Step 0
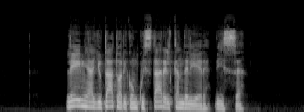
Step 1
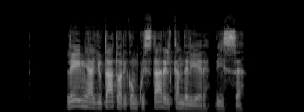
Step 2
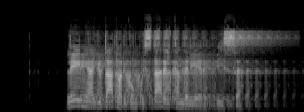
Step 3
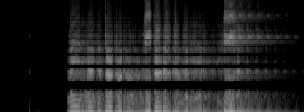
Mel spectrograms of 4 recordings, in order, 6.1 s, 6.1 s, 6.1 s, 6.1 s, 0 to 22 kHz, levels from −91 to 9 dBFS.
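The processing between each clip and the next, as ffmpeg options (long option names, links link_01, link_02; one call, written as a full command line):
ffmpeg -i in.wav -af "highpass=860,volume=-5.5dB" out.wav
ffmpeg -i in.wav -af "aecho=1:1:186|372|558|744|930|1116|1302:0.282|0.163|0.0948|0.055|0.0319|0.0185|0.0107,volume=5.5dB" out.wav
ffmpeg -i in.wav -af "aeval=exprs='max(val(0),0)':channel_layout=same,afftfilt=real='re*eq(mod(floor(b*sr/1024/640),2),0)':imag='im*eq(mod(floor(b*sr/1024/640),2),0)':win_size=1024:overlap=0.75,volume=-3.5dB" out.wav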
